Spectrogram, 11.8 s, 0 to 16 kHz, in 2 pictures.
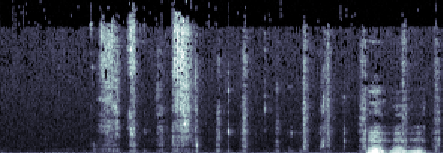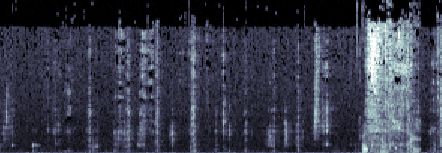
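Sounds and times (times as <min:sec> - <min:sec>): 
chewing of eel: 0:01.2 - 0:11.7
person humming: 0:04.8 - 0:05.8
speech: 0:04.9 - 0:05.8, 0:10.8 - 0:11.7.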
